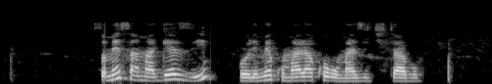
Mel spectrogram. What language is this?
Ganda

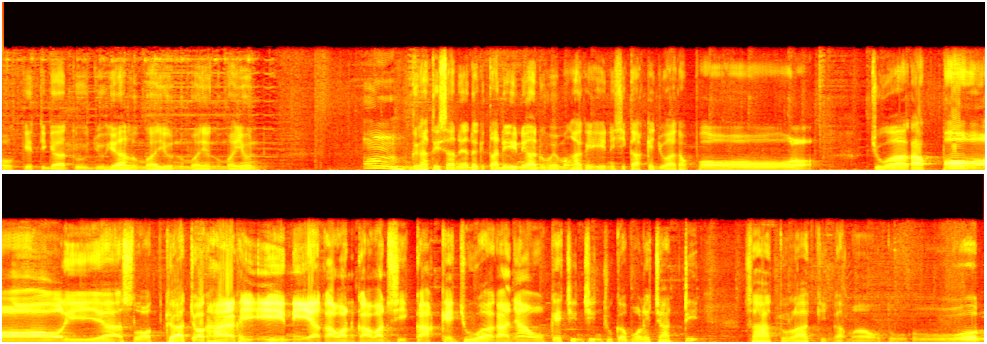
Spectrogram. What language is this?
Indonesian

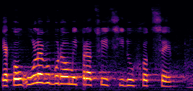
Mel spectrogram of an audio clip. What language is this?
Czech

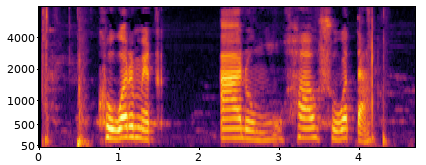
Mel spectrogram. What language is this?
Jaqaru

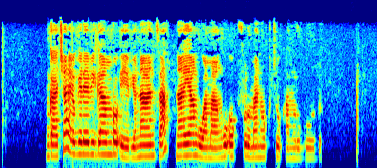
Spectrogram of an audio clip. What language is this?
Ganda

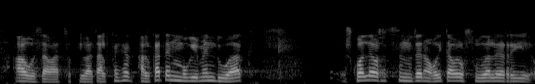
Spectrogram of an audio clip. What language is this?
Basque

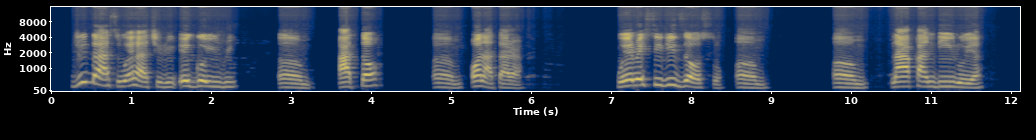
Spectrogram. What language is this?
Igbo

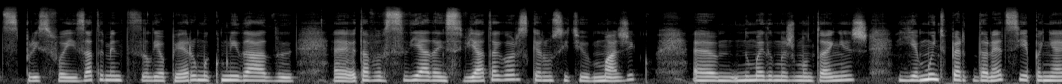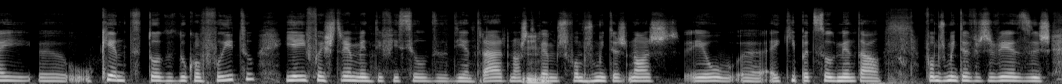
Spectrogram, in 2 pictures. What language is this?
Portuguese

